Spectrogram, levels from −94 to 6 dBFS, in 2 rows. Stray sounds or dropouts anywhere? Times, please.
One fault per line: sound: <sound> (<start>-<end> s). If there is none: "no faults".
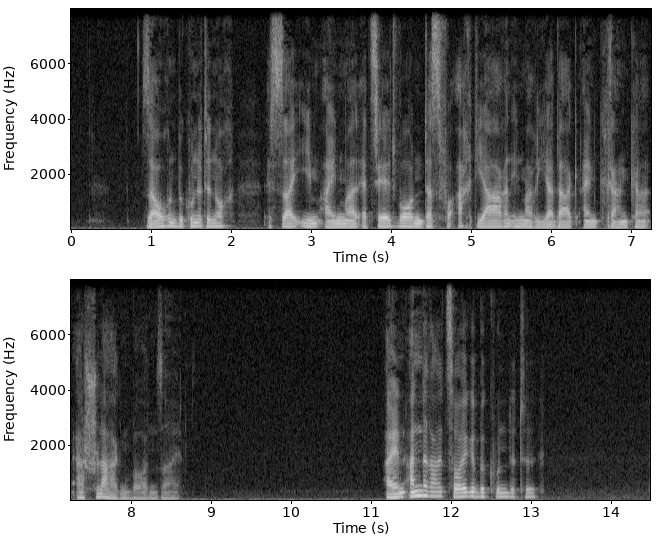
no faults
